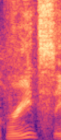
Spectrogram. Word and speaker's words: Rients: Rients, yep, that's what I thought. Like one syllable, yeah. You just go right across.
